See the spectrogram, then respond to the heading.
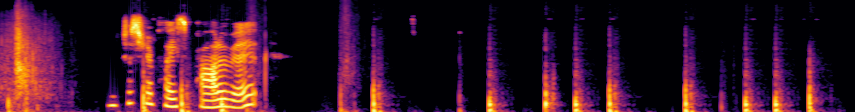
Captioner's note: thunk thunk thunk thunk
